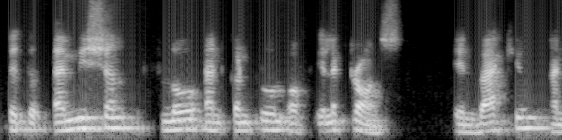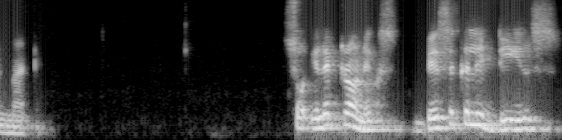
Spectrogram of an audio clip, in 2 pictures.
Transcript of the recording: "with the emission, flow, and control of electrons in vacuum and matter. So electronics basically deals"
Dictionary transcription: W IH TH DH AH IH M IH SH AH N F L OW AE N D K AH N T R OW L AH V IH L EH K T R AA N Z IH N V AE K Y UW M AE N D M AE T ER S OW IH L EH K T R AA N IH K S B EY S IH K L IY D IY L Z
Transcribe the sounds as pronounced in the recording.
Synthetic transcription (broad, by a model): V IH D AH IH M IH SH AH N F L OW AE N D K AH N T R OW L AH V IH L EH K T R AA N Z IH N V AE K Y UW M AE N D M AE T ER S OW IH L EH K T R AA N IH K S B EY S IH K L IY D IY L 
